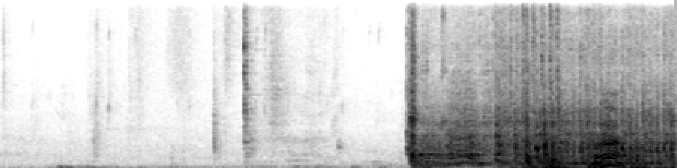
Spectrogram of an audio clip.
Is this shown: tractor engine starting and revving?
yes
